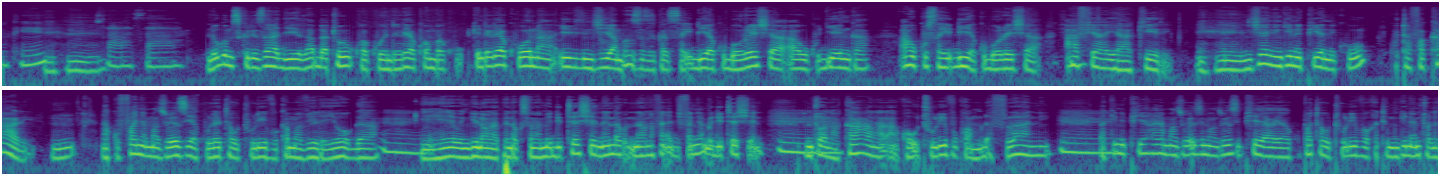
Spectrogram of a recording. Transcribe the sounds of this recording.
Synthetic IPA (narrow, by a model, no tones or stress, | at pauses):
kɛh | a | nduɡum̩si̥kilizaʄilaɓɗatukwakuɛndɛlɛakwambakukiɛndɛlɛakʰuɔnahiviɲd͡ʒiaːmbazɔzɔzikasaḭɗiakuɓɔɾɛʃaʔa̰ukuʄɛŋɡa | ʔaukusaiɗiakuɓɔɾɛʃa̰afjajaːkʰiɾḭ | ɛhɛɲd͡ʒiaɲiŋɡinɛpʰianikʰu | kutafakʰaɾḭnakufaɲamazɔɛzijakulɛtautʰulivukamavilɛjɔɠaɛhɛwɛŋɡinɛwanapɛndaku̥sɛmamɛɗitɛʃɔnaɛndaanafaɲa̰ʄifaɲiamɛɗitɛʃɔ̰nim̩tuanaka̰ːkwaṵtʰulivukwa̰muɗafulanilakinipʰiaɦajamazɔɛzimazɔɛzipʰiajajaku̥patautʰulivuwakatimwiŋɡinɛm̩tuan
